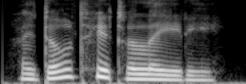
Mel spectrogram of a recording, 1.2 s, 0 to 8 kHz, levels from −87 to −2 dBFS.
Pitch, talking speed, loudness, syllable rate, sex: 190 Hz, 245 wpm, -16 LUFS, 6.3 syllables/s, female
